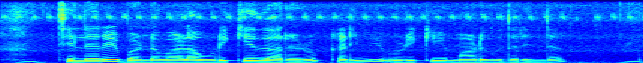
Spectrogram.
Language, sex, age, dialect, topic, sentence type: Kannada, female, 18-24, Mysore Kannada, banking, statement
